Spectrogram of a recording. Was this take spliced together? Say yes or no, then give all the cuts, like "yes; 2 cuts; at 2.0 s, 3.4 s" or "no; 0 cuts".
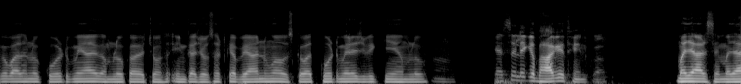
yes; 1 cut; at 4.9 s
